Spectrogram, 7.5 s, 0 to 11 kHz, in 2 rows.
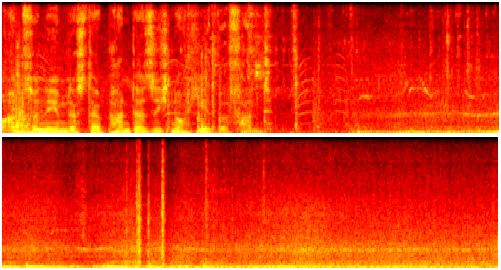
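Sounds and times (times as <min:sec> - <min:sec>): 
speech: 0:00.0 - 0:02.2
keys or door latch clattering: 0:00.0 - 0:03.6
car engine rumbling low and steady: 0:00.0 - 0:07.4.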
